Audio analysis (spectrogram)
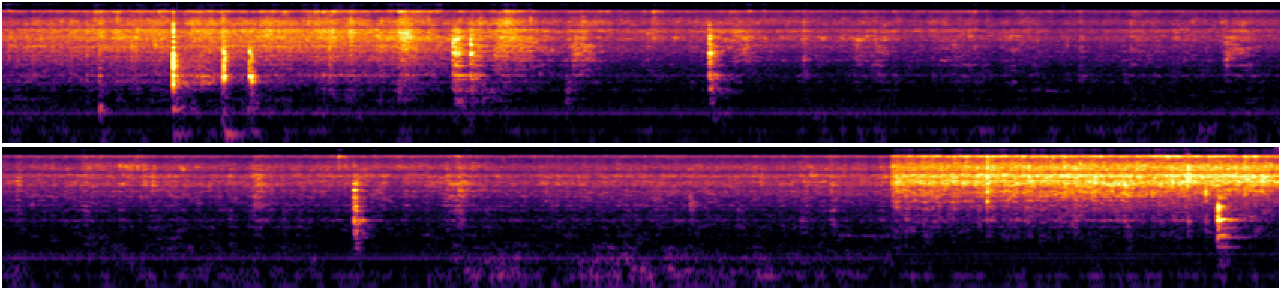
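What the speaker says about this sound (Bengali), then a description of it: "আমি পনিরটাকে একটু মাখন দিয়ে ভেজে নেব।" Paneer fries in butter in a pan with a quiet, steady sizzle, broken by occasional light clicks and scrapes of a utensil, and the hiss brightens toward the end.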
